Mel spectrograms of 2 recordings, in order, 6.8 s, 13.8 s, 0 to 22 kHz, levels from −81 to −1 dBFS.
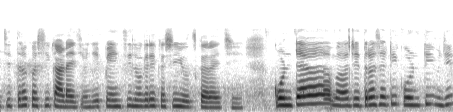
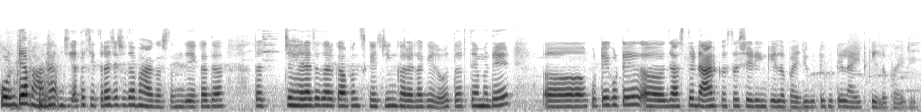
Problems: constant background noise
